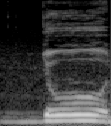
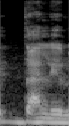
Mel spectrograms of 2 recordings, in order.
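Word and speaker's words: ضُ: হবে যেটা যে আমার ডো জিহ্বার গোড়া থেকে ডের উচ্চারণ জিহ্বার আগে থেকে দালের উচ্চারণ আমরা ডদের জায়গায় দাল বলবো না ডু এর জায়গায় দু বলবো না ঠিক আছে গেল এটা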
